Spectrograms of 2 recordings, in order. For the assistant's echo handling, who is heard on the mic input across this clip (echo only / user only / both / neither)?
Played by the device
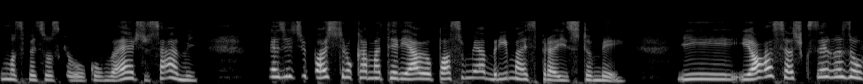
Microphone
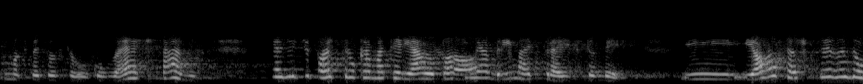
both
